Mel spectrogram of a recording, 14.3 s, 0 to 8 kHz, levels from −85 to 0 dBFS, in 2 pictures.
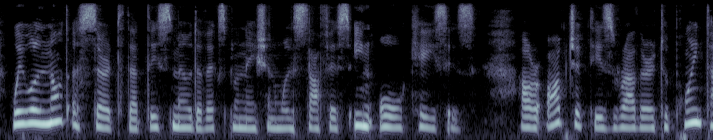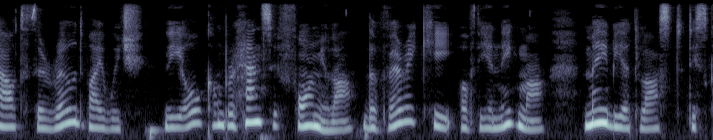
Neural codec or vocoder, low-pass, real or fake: none; 7.2 kHz; real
